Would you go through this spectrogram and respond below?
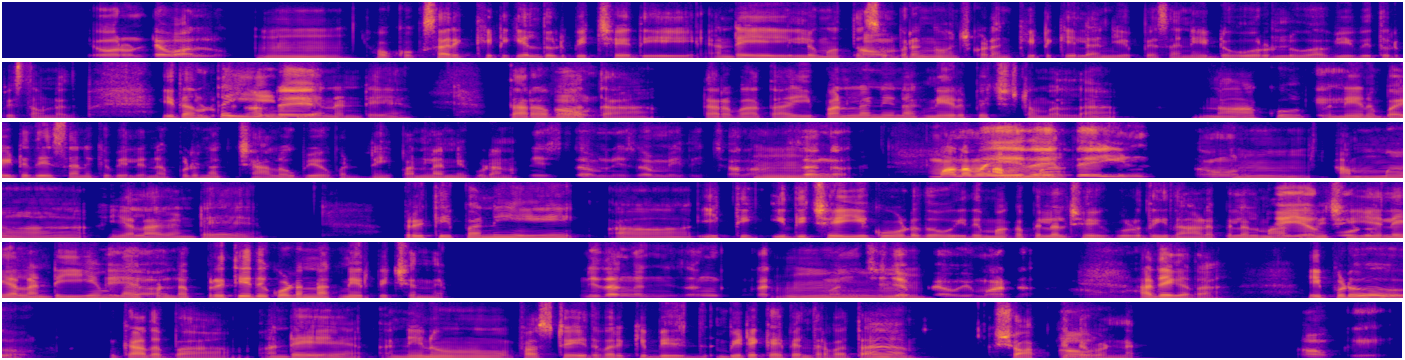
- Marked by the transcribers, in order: tapping; in English: "ఫస్ట్"; in English: "బీటెక్"
- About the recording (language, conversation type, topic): Telugu, podcast, ఇంటి పనులు మరియు ఉద్యోగ పనులను ఎలా సమతుల్యంగా నడిపిస్తారు?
